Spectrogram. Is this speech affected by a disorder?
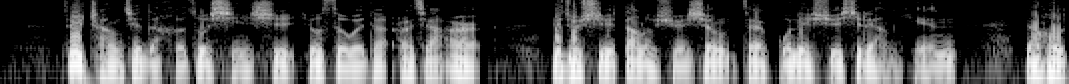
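No.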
